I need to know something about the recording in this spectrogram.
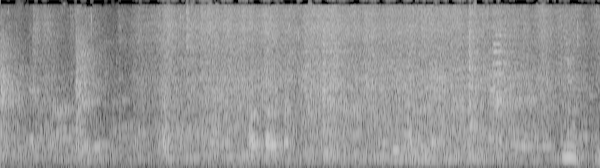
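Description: Indistinct chatter of several diners in a restaurant dining room, a steady murmur of voices with no single clear speaker.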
